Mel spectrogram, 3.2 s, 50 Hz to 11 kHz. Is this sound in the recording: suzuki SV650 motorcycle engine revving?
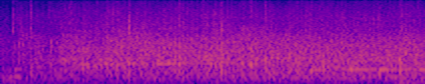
no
